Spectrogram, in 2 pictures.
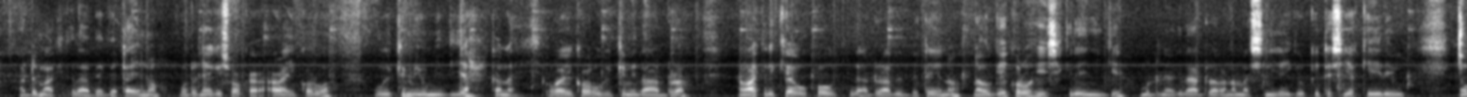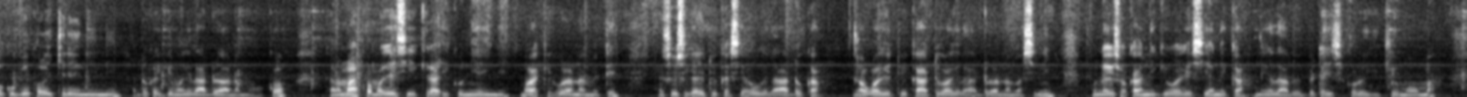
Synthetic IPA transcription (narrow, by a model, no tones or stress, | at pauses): adomake̥keðabɛbɛtaenɔmodoneaɣeʃɔka̰a̰ɣaekɔɾwɔoɣekemeomiðiakanao̰ɣaɣekɔ̰ʔoɣekemeðadoɾa | namakeɾekeaɣokɔoɣekeða̰ːdoɾabɛbɛtaenɔnaoɡekɔɾwɔɦeʃe̥keɾɛɲiːŋɡemodoneaɣeðadoɾaɣanamaʃiniɾaiɡeoketɛɕiakeːɾeunaokoɡekɔɾɔikeɾɛnineadokaiɡomaɣeðadoɾaɣanamɔkɔ | kanamaɣakwamaɣeʃekeɾaʔḭkoniainema̰ɣakeɦoɾanamete | naʃiɔʃiɣaɣetwekaɕia̰ɣoɣeðaːdoka | na̰ɣwaɣetwekaːtewaɣeða̰doɾanamaʃinimuneaɣeʃɔkaniɡeoɣaɣeɕianekaneɣeðaβɛbɛtaiʃi̥kɔɾɔiɣikiomɔma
